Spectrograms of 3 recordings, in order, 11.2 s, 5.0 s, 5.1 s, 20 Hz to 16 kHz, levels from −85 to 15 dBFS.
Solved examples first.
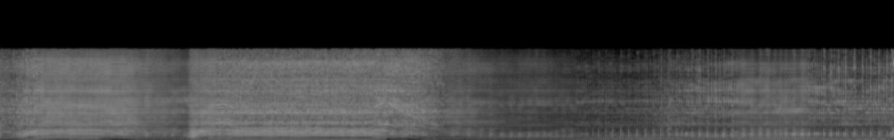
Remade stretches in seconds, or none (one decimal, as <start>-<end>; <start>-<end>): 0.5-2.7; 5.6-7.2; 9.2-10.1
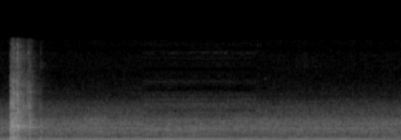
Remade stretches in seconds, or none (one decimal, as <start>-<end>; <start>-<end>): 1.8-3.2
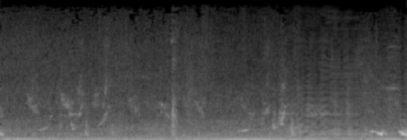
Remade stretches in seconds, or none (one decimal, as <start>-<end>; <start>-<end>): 3.6-4.5

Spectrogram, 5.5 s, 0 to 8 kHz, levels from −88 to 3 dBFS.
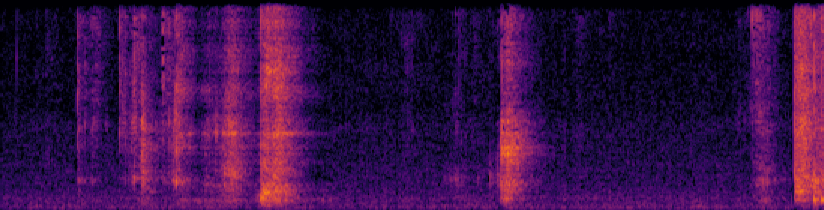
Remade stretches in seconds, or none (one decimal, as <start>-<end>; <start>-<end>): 1.2-2.2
